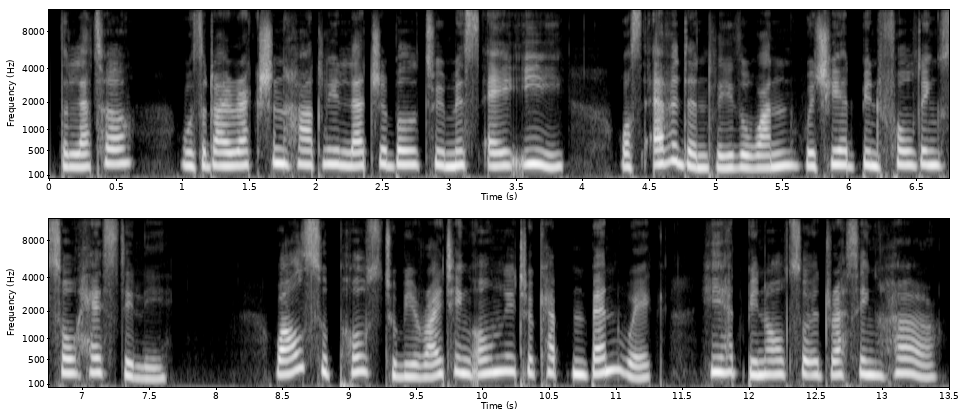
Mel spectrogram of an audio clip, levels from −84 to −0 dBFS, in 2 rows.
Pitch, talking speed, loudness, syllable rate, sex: 240 Hz, 165 wpm, -15 LUFS, 5.3 syllables/s, female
